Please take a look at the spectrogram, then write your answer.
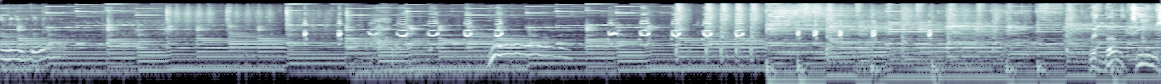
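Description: Turkeys gobble repeatedly, loud and nearby, their rattling calls overlapping in bursts against a musical backdrop.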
